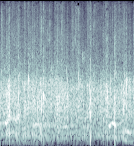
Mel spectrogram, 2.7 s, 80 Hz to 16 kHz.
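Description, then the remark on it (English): A crowd applauds steadily, a dense wash of clapping that stays loud and even throughout, with a few sharper individual claps standing out, in recognition of $600,000 raised at Ohio State for kids with cancer. “That needs a round of applause.”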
